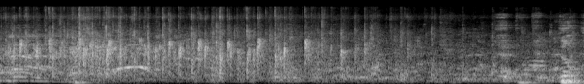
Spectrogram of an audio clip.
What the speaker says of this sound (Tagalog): milyon-milyon palakpak muna para kay Coach John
